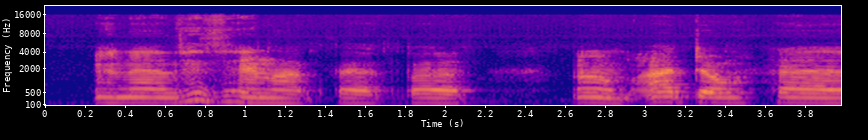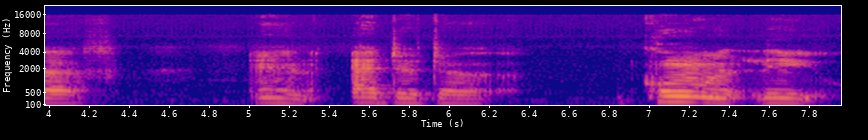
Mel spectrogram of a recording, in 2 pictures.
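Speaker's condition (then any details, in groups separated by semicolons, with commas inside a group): Mild cerebral palsy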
